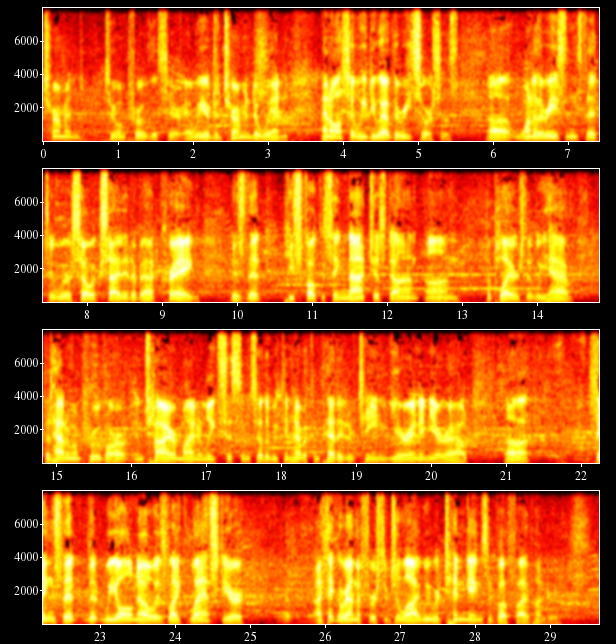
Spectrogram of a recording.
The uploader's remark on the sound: The guys are live from Red Sox Winter Weekend in Springfield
